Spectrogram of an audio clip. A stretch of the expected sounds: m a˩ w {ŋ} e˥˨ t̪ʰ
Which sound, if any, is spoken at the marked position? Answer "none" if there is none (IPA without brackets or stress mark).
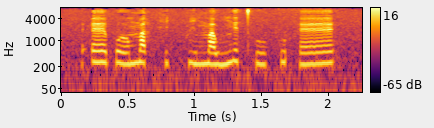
ŋ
